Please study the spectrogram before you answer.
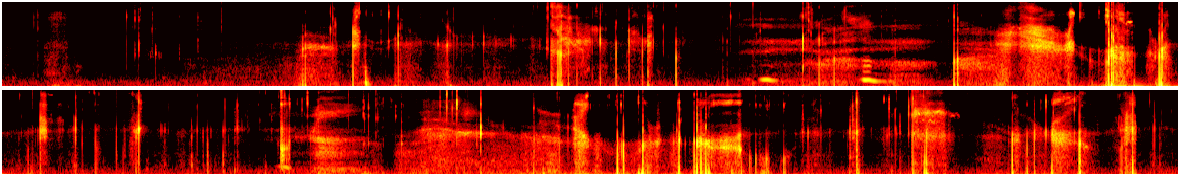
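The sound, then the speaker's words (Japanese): Close-up mouth eating sounds of chewing and biting, with irregular wet clicks, smacks and crunchy bites. The sounds are sparse at first and grow busier and louder midway, with faint breathy whispers in between. “耳でいい私の舌を堪能してね。それじゃ、いただきます。”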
